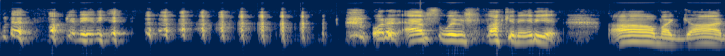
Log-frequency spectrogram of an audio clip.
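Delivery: high, laughing disbelief; laughing insult. Real, not acted. Mocking the suspect, laughing hard. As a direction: laugh it out at the idiot.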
